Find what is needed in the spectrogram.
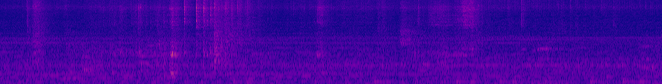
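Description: Faint boiling water in a steel pot as a block of instant noodles is put in, with scattered small pops and clicks and a busier run of them about two to three seconds in.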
